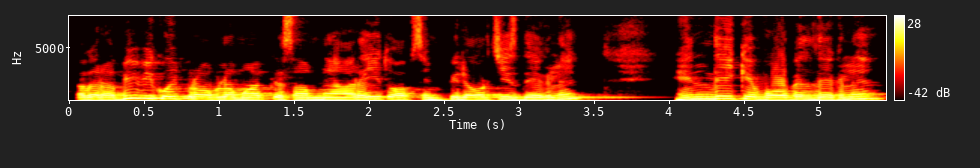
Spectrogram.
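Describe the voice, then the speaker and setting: A man teaching English grammar in Hindi, explaining slowly and checking often that his students follow. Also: high-pitched, steady tone, lo-fi sound, soft background music. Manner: repetitive, checks understanding often. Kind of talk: slow classroom explanation in Hindi.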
